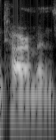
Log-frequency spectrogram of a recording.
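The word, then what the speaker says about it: Tar'Mann: place to go claiming tarmans and their slices yeah i do need to use my agent trying to sell planets tarman rhymes with sarman it's mine it's mine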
